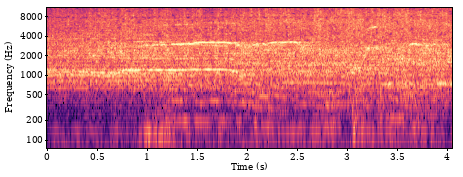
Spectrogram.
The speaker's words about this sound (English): Getting a great hand again from the Jacksonville crowd, and a big hug from Coach Smith.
